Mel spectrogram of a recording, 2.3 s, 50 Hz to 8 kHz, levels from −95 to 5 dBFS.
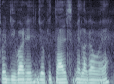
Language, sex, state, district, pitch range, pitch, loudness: Hindi, male, Arunachal Pradesh, Papum Pare, 110-115 Hz, 115 Hz, -14 LUFS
